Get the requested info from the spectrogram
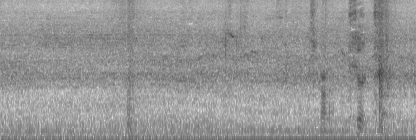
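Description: Semi truck's diesel engine idling, a steady low drone, with a few faint clicks over it.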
